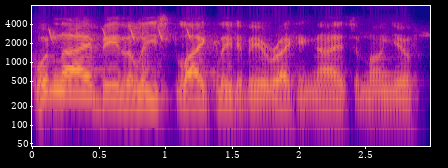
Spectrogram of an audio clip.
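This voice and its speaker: Man playing a low-voiced, persuasive outlaw spy. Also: animated, a little fast, close to an everyday voice. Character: soft-spoken, scheming male spy posing as loyal outlaw. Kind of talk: old-time radio drama acting. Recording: dull, faintly noisy old radio recording.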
